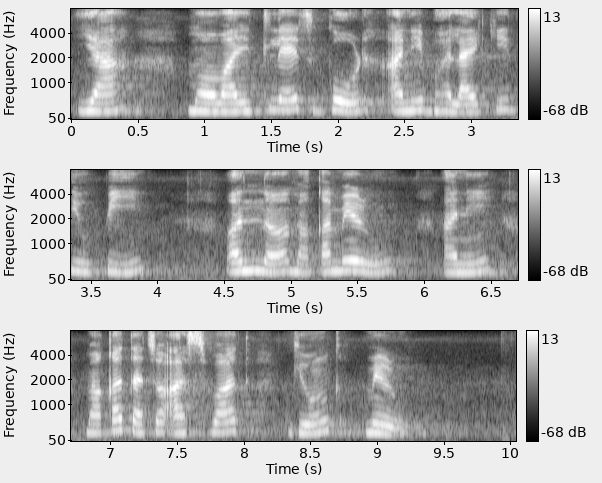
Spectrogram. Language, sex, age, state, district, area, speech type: Goan Konkani, female, 18-30, Goa, Tiswadi, rural, read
